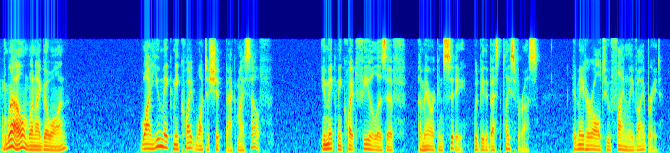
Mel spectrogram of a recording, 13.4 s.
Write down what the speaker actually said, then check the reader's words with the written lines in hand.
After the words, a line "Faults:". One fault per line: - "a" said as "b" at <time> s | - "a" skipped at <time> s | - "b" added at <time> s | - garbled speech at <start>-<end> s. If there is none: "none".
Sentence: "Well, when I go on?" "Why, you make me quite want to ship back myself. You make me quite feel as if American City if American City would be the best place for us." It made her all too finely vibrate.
"Well, when I go on?" "Why, you make me quite want to ship back myself. You make me quite feel as if American City would be the best place for us." It made her all too finely vibrate.
Faults:
- "if American City" skipped at 9.3 s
